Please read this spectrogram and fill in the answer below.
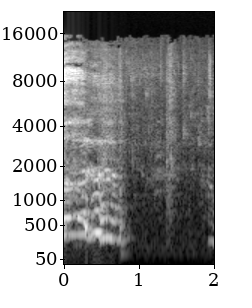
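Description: A person's laughter, a wavering voice that goes for just under a second and then breaks off, leaving a quiet room.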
